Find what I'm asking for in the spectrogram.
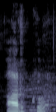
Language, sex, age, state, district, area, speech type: Nepali, male, 45-60, West Bengal, Jalpaiguri, urban, read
